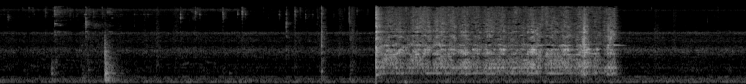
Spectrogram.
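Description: Metal spatula scraping and stirring across the bottom of an aluminium wok with a little oil in it, a loud rasping for about two and a half seconds that starts about halfway through and stops abruptly.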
